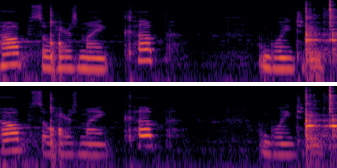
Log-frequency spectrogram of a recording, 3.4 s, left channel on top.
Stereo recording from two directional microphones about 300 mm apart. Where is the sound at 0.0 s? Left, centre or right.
Left.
